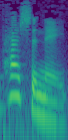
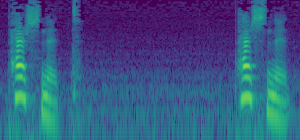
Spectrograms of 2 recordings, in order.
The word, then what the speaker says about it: passionate: 读 it，所以不要读成 passionate，跟老师大声的没 passionate 是 net 不是 nate，而且读坏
